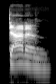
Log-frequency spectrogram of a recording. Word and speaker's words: Damnum: I think it's Damnum, which sounds like denim now that I say it.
